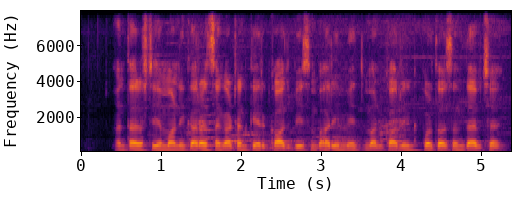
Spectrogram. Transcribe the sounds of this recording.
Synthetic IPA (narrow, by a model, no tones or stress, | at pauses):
ənt̪əɾasʈɾijəmanikəɾənsə̃ŋɡʱəʈʰənkeɾkad͡ʒbʱisbʱaɾimed͡ʒmənkaɾinkpɾət̪əsənd̪ajbt͡ʃʰɛ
